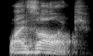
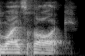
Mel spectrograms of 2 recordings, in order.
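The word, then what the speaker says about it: Wyczalek: Every other letter is silent. So it's W-Y, C as in cat, Z as in zebra, A-L-E-K, Wyzolek. Sounds just like it's spelled.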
